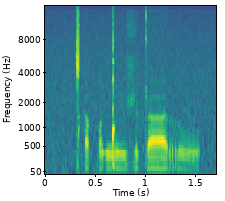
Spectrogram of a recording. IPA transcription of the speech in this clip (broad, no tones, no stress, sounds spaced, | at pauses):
ǀʰ ɛ q u ŋ͡ǃ eː ʒ a ʈ aː r oː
